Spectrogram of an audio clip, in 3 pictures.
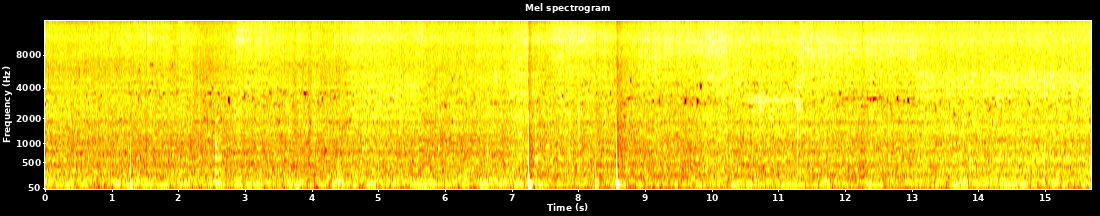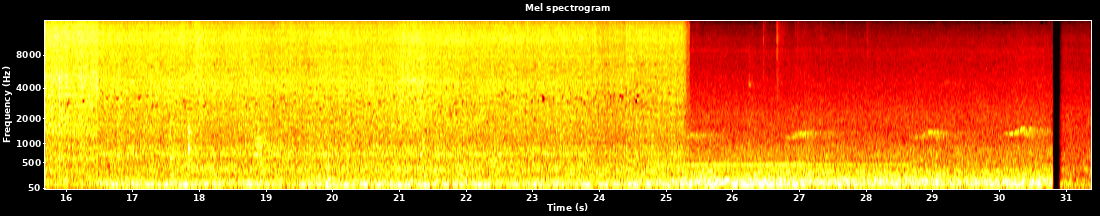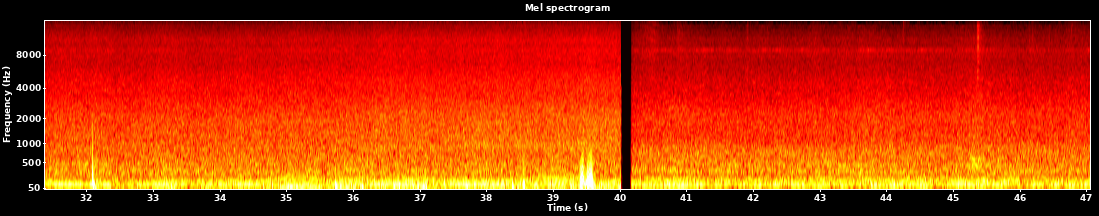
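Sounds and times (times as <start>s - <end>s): meat sizzling in frying pan: 0.0s - 25.4s.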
